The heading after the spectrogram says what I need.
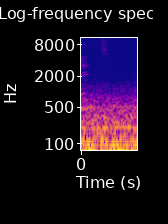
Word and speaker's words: Holbox: are going to have you guessed it Isla hos and that's h o box but it is pronounced hos um so it's about 2 hours north of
